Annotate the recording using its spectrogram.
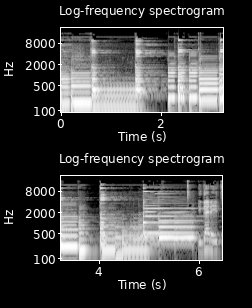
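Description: Yamaha keyboard's electric piano voice playing a chord progression, with left-hand bass notes under sustained chords, demonstrating a different bass-line style over the same progression.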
